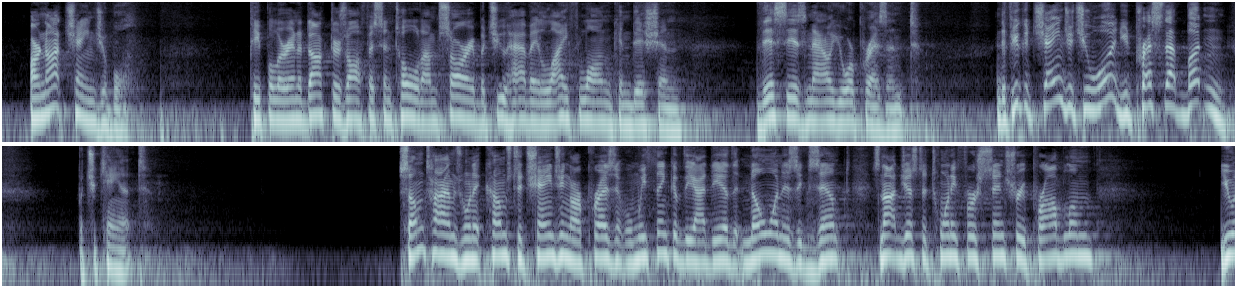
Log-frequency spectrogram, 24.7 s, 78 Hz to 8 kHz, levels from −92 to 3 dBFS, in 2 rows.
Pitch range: 115-185 Hz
